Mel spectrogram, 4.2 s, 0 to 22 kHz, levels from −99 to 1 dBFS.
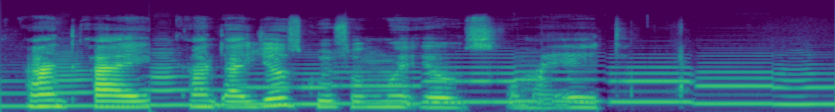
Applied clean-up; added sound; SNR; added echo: neural mask model RNNoise.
